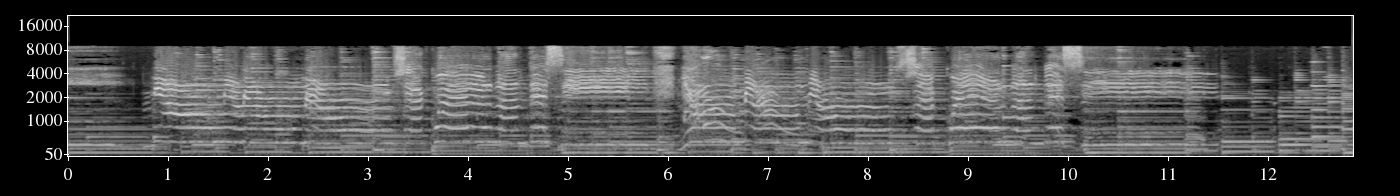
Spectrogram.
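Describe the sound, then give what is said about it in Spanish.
A singing voice imitates cat meows in sliding, repeated 'meow' syllables, carried over steady, loud instrumental music that plays throughout without a break. “Porque miau en tu miau y yo miau, pues me acuerdo de ti.”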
